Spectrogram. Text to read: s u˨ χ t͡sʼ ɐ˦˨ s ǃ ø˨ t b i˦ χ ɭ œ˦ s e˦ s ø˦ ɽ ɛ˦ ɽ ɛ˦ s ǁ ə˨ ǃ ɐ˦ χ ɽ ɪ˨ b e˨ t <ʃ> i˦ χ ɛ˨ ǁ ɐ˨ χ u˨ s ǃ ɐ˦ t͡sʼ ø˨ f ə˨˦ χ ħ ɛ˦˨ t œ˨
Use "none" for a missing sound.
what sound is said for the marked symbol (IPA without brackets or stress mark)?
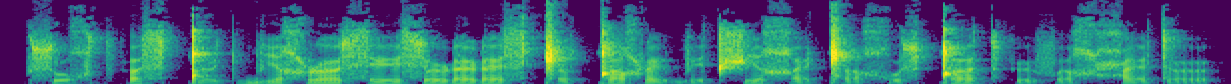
ʃ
